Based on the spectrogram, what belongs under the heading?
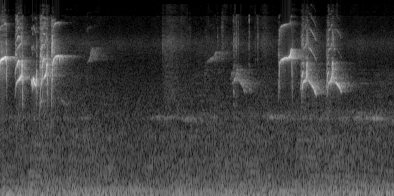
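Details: Cinereous tit (glatik batu) singing, played as a lure so kept birds join in: two short bursts of sharp, very high chirped and slurred notes, one at the start and one near the end, with quiet pauses between.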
